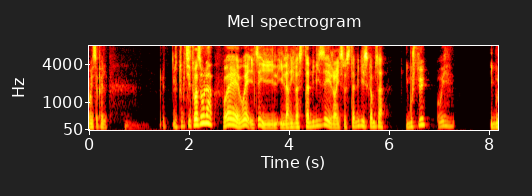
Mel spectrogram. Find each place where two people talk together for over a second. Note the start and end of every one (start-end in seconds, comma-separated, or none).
none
